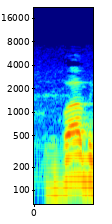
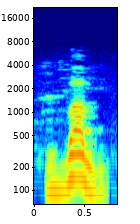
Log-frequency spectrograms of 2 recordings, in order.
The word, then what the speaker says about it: verb: Okay, यहाँ पे pronunciation भी याद रखिए, VERB, आर साइलेंट है, इसलिए इसको आप साउंड करेंगे, वर्ब, इस आर को साउंड नहीं करेंगे। So remember it sound, listen it sound again, it is sounded as वर्ब।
